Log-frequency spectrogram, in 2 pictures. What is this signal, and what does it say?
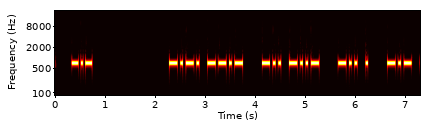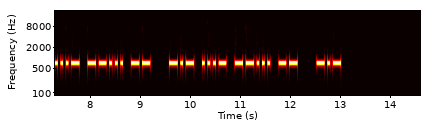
Morse code, heard as a keyed tone, about 22 wpm, 700 Hz. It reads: K CQ DX DE KV7M KV7M K
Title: Speed-Racing Common QSO Phrases - 22wpm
